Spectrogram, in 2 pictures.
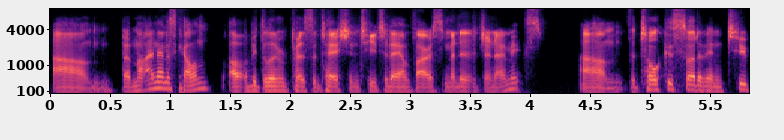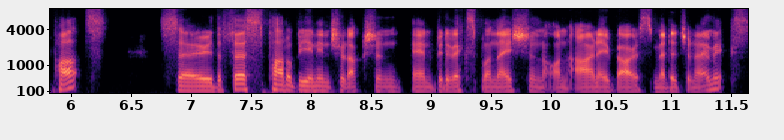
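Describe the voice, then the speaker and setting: With an Australian accent, a man talks very fast in a bright, sharp, fairly low voice with ordinary pitch variation, the sound dry and close with no echo against a quiet background. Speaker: researcher. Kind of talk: lecture.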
